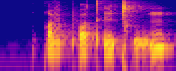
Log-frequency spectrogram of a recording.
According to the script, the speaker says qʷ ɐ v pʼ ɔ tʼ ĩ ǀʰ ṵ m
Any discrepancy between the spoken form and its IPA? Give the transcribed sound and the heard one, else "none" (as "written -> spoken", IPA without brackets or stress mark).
none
